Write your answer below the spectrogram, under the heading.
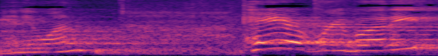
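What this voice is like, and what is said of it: Odd put-on accent. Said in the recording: “I don't know what accent that was, and I'm embarrassed that I repeated it”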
